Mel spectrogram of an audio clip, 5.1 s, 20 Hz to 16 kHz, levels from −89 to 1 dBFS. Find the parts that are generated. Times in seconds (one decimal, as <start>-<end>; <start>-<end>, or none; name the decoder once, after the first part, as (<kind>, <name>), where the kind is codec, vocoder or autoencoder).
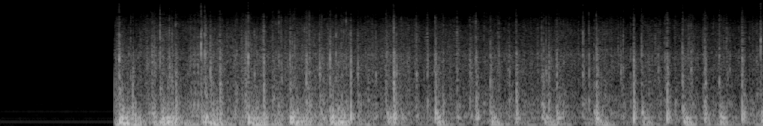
none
